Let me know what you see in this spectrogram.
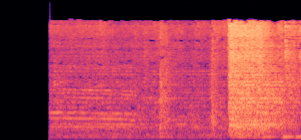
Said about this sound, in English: In the middle of this Beirut supermarket, just one of hundreds of simultaneous explosions.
